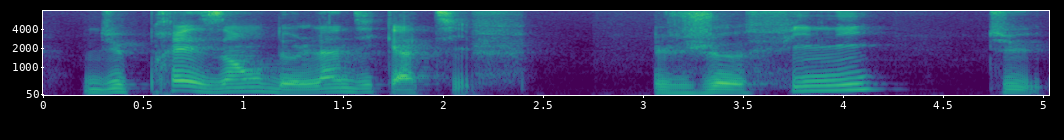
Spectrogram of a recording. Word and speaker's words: finis: Attention à ne pas prononcer les lettres en gris.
